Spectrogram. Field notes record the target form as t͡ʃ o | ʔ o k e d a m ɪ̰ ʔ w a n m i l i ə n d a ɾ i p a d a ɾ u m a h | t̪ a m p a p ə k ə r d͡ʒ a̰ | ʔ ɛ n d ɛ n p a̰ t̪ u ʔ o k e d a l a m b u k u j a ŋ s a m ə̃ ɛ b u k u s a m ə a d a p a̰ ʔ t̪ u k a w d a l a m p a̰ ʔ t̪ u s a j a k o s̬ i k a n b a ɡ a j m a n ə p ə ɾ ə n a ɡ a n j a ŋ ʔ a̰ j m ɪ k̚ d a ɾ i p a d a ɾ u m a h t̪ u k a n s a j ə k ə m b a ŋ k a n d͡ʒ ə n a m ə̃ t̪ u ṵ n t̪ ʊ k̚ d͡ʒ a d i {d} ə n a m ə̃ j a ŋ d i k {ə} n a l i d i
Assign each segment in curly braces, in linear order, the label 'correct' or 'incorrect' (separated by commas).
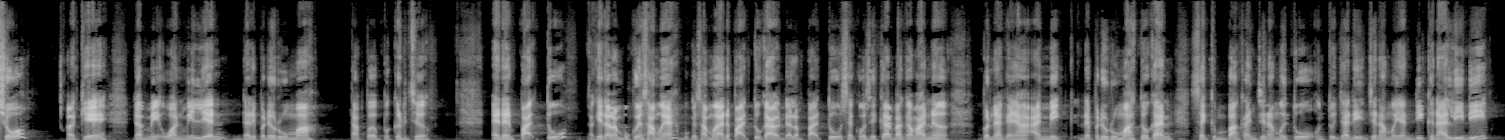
incorrect, correct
